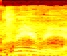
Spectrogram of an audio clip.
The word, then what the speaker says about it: Creery: Creery. Am I pronouncing that you right? You are. It's like creepy, but with an R.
